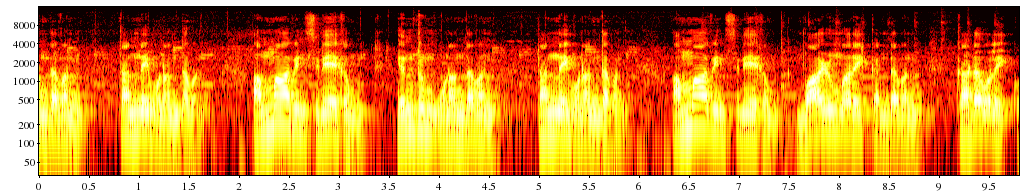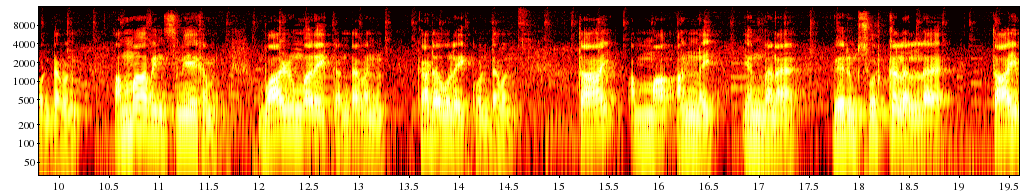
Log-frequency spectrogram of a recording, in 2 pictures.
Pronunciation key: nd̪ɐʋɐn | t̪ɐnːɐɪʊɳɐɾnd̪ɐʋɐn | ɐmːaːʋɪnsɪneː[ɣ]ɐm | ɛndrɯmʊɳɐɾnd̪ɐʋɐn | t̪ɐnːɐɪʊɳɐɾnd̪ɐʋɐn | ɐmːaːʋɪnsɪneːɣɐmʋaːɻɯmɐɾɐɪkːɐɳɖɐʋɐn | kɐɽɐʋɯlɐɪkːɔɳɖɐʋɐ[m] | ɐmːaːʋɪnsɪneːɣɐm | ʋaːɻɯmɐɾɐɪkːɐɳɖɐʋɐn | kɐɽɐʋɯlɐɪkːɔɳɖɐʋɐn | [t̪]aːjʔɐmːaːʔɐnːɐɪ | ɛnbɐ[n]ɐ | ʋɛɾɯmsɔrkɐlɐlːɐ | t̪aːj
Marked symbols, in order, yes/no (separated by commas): yes, no, yes, yes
